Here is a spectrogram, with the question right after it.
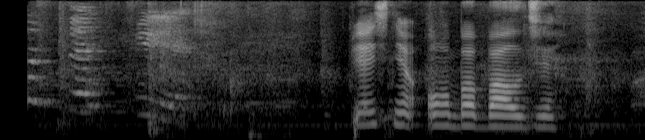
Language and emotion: Russian, neutral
